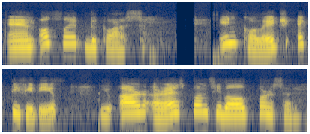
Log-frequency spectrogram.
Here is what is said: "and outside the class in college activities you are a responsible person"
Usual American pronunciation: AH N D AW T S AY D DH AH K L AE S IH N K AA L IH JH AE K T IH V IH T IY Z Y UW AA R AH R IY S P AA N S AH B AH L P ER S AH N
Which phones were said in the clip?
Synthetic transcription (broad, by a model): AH N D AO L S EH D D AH K L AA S IH N K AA L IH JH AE K T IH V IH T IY Y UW AA R AH R IY S P AA N S AH B AH L P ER S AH N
